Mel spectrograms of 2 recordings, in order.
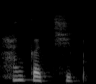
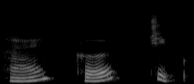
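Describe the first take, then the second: First: The d sound in the middle is dropped. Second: The d sound in the middle is pronounced.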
